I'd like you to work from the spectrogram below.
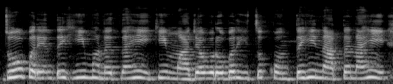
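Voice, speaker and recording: A woman reading the lines of a furious young man who shouts accusations, in a serial recap. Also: high-pitched, fairly even intonation, moderate pace, close to an everyday voice.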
